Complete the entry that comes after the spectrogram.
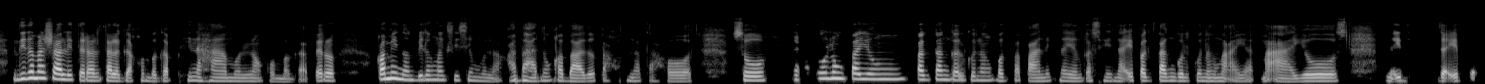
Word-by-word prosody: Hindi 240 - +3
naman 290 0 +9
siya 245 -3 +8
literal 180 -6 +1
talaga. 165 -3 +2
Kumbaga 155 -3 -5 0.2
hinahamon 160 -4 -4
lang 150 -1 -6
kumbaga. 130 -2 -9
Pero 175 0 +1 0.4
kami 260 +3 +8
nun 210 -3 +2
bilang 215 +1 -1
nagsisimula, 190 -7 -7
kabadong-kado, 165 -4 -2
takot - - -14
na 160 - -7
takot. 140 -3 -7 0.4
So, 190 0 +2 0.2
nakatulong 275 - +3
pa 255 -2 +5
yung 245 +1 +1
pagtanggal 215 -2 +1
ko 195 - -5
ng 190 0 -5
pagpa-panic 165 -1 -4
na 160 - -4
yun 150 - -4
kasi 170 -2 -8
naipagtanggol 170 0 -1
ko 170 - -8
nang 155 - -3
maaya 145 - -6
maayos. 155 +4 0 0.3
Nai 165 -1 -2 0.3
daipa - - 0
175 Hz, 145 wpm, -24 LUFS, 155-215 Hz, 0.4 s, naman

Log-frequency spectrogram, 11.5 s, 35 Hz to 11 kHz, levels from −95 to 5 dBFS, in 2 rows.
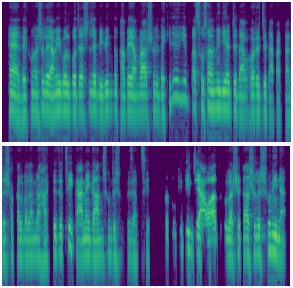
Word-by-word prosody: হ্যাঁ। 130 -4 +6
দেখুন, 115 +3 -4
আসলে 135 +1 -1
আমি 130 +2 +1
বলব 130 -1 +1
যে - - +3
আসলে 135 +1 -2
বিভিন্নভাবে 130 0 -2
আমরা 125 +1 0
আসলে 135 -1 -6
দেখি 120 +8 -5
যে, - - -5
ওই - - -9
যে 215 - -2 0.2
আ - - +1
সোশ্যাল 145 0 +1
মিডিয়ার 145 -1 +3
যে - - +3
ব্যবহারের 120 +2 -2
যে - - +1
ব্যাপারটা, 110 -1 -5
যে 115 - -3
সকালবেলা 120 0 -5
আমরা 120 -1 -2
হাঁটতে 115 +4 -5
যাচ্ছি, 135 +7 -5 0.2
কানে 115 +3 +4
গান 115 0 +3
শুনতে, 130 -1 -8
শুনতে 120 0 -17
যাচ্ছি। 105 -1 -10 0.3
প্রকৃতির 160 +1 -5
যে - - +8
আওয়াজগুলা 120 +1 +4
সেটা 135 -1 -3
আসলে 135 0 -1
শুনি 150 -1 +3
না। - - -2
125 Hz, 200 wpm, -26 LUFS, 120-135 Hz, 0.3 s, যে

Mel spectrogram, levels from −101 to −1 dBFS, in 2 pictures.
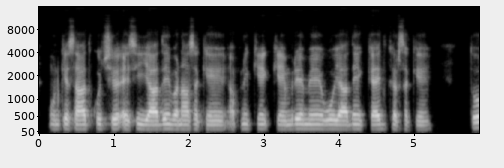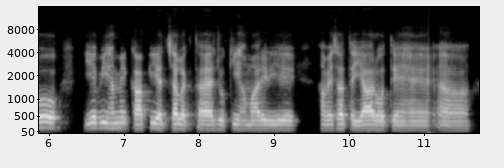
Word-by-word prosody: उनके 130 +1 -3
साथ 130 0 +2
कुछ 140 0 -5
ऐसी 135 0 0
यादें 125 +3 +4
बना 130 -1 0
सकें, 125 -1 -5
अपने 140 0 -8
के 135 +1 -6
कैमरे 130 +2 -2
में 135 0 -2
वो 130 0 -1
यादें 130 +1 +2
कैद 130 0 -1
कर - - -1
सकें, 120 -1 -9 0.6
तो 160 -1 +4 0.3
ये 155 +2 +1
भी 160 0 +2
हमें 150 +1 -1
काफ़ी 135 +3 +2
अच्छा 145 - +5
लगता 130 -2 +3
है 125 - +4
जो 130 0 -3
कि 140 - -3
हमारे 125 0 -1
लिए 125 0 -1 0.4
हमेशा 130 +1 +1
तैयार 125 0 +5
होते 125 0 -1
हैं 120 0 -5
अ, 120 -1 -5
130 Hz, 170 wpm, -24 LUFS, 125-140 Hz, 0.6 s, अच्छा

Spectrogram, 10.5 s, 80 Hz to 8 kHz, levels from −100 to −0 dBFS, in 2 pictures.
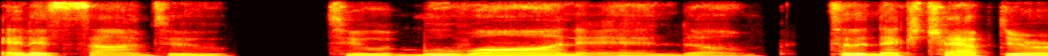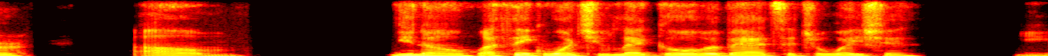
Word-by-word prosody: and 155 +2 +1
it's 155 -1 +7
time 145 -1 -1
to 135 -1 -6 0.5
to 145 -4 -3
move 155 +3 -2
on 145 0 +1
and, 130 -2 -7
um, 125 0 -10 0.3
to 160 - +1
the 150 - +5
next 145 0 0
chapter. 140 0 +2 0.6
Um, 60 0 -5 0.7
you 150 - +3
know, 135 -1 +1
I 140 - +2
think 150 +1 +1
once 145 -1 +4
you 145 - -3
let 135 -2 -1
go 145 +2 0
of 145 - -1
a 150 - +3
bad 135 -1 0
situation, 135 0 0 0.5
y - - -14
140 Hz, 155 wpm, -23 LUFS, 135-145 Hz, 0.7 s, it's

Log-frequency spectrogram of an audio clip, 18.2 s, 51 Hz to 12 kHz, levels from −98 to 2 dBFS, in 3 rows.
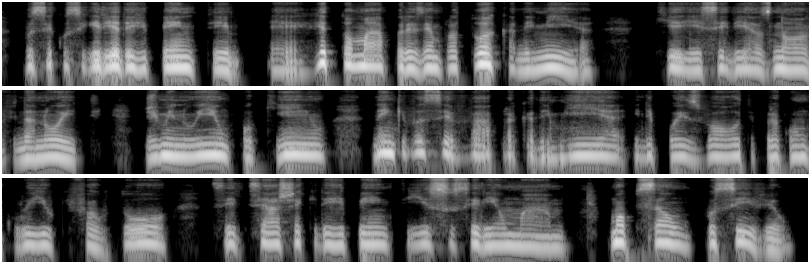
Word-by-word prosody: você - - -3
conseguiria, - - +4
de - - +1
repente, 170 -2 +3 0.3
eh, 135 -4 -7
retomar, 200 -5 +5
por - - 0
exemplo, 165 +1 +1
a 170 - -2
tua 215 +5 +8
academia, 150 -6 0 0.5
que 150 -4 -2
seria 155 +1 -3
às 130 - -1
21h? 145 -2 -1 0.3
Diminuir 170 +3 +4
um 175 - +3
pouquinho. 175 +4 0 0.3
Nem 205 +1 +6
que 200 - -12
você 200 -1 -3
vá 160 +3 -7
para 155 - -12
a - - -13
academia 160 +2 -3
e - - -13
depois 160 -3 -7
volte 165 +3 -5
para 155 +1 -5
concluir 160 +1 -4
o 145 - -10
que - - -38
faltou. 90 - -3 0.3
Você 170 0 -8
você 185 - -7
acha 170 +1 -1
que, - - -22
de 165 - -6
repente, 160 0 -3
isso 160 0 -2
seria 155 -1 -2
uma 145 -3 -3 0.4
uma 190 - +6
opção 180 -5 +1
possível? 150 - -2
160 Hz, 150 wpm, -24 LUFS, 145-170 Hz, 0.5 s, tua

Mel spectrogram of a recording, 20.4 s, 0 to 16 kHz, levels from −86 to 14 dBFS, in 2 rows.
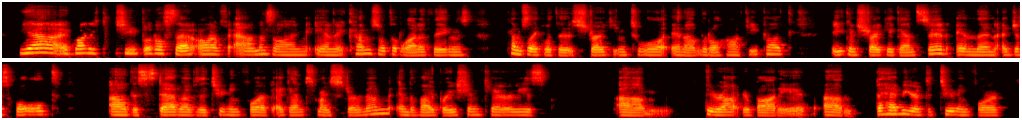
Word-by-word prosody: Yeah, 260 +3 +7
I 260 - +4
bought 245 0 +4
a 235 - -4 0.2
cheap 230 -1 -2
little 220 -1 +3
set 190 -4 +5
off 195 -1 +2
Amazon 170 -3 -1
and 160 -1 -1
it - - -5
comes 215 0 -1
with 185 0 -2
a 180 - +2
lot 145 -4 +2
of 155 0 -4
things; 155 +1 -2 0.4
comes, 205 -5 +2
like, 170 -2 +5
with 150 -1 -2
a 140 - +1
striking 150 +1 -1
tool 160 -1 -1
and 150 - -1
a 140 - -1
little 145 -1 -1
hockey 160 +1 -6
puck 195 -1 -2 0.4
that - - 0
you 175 - 0
can 170 -3 -1
strike 150 -1 +1
against 150 +1 -1
it, 220 +1 +2
and 165 -2 0
then 155 0 0
I - - -1
just 165 0 -3
hold, 175 +2 0 0.5
uh, 165 0 +5
the 150 -1 -2
stem 155 +1 +4
of 155 -1 -1
the 145 -1 -2
tuning 155 +1 -5
fork 150 -1 -1
against 150 +1 -3
my 155 -3 -1
sternum 180 +11 -1
and 165 -1 -3
the - - -5
vibration 150 +2 -1
carries, 155 -2 -3 0.7
um, 140 -2 -1 0.3
throughout 155 -4 +2
your 150 - -1
body, 140 -2 0 0.2
um, 145 -2 0 0.2
the 185 - +7
heavier 200 -3 +3
the 155 -1 -12
tuning 165 -2 -1
fork, 145 -1 -3
160 Hz, 185 wpm, -28 LUFS, 150-180 Hz, 0.7 s, Yeah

